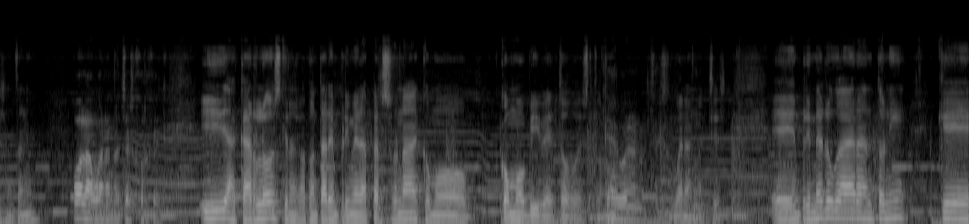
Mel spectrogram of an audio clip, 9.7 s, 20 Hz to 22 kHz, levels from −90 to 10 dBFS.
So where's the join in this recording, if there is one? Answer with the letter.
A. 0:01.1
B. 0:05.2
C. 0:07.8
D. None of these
D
